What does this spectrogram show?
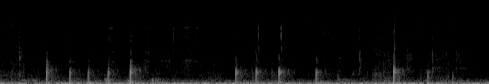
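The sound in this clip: A map of Britain and Ireland is drawn on a board during a lesson, giving many quick taps and scratchy strokes in an irregular rhythm with brief pauses between bursts.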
